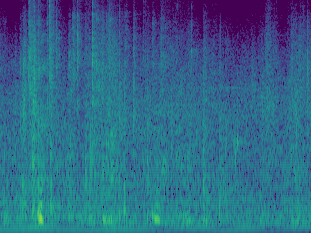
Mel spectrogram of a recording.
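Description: A small dog's claws clicking on a hardwood floor as it moves about, in scattered irregular ticks.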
